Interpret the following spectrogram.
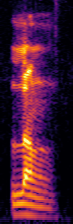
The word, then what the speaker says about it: Leung: Hong Kong martial artist Bruce, how do you pronounce that? Lung? Lung. Leung. Yeah, Lung. Okay.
